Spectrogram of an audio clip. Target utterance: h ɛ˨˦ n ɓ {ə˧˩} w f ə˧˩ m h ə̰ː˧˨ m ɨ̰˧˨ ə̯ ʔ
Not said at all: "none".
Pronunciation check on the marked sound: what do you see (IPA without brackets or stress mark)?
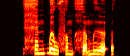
ə˧˩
